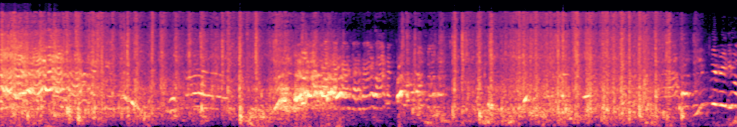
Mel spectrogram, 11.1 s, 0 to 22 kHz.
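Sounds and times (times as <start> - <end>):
children squealing and giggling: 0.0 - 7.0, 7.7 - 11.0.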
